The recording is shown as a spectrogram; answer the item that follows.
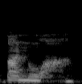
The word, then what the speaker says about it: Vanhoye: repeat, is Father Albert Vanois. He became a cardinal. His last name is spelled Vanhoye.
